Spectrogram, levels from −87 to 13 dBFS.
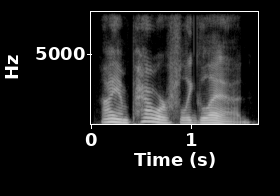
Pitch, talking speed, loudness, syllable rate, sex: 190 Hz, 145 wpm, -17 LUFS, 4.9 syllables/s, female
